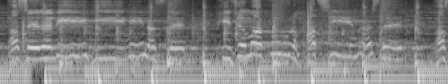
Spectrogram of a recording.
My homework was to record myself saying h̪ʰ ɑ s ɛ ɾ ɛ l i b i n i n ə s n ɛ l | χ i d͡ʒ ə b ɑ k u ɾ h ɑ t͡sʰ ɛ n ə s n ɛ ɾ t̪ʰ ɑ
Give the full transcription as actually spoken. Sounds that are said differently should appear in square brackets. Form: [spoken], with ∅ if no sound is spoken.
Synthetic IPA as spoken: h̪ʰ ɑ s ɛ ɾ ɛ l i [ɡ] i n i n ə s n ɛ [ɾ] | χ i d͡ʒ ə [m] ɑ k u ɾ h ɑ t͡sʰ [i] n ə s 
